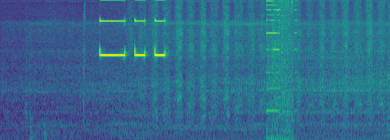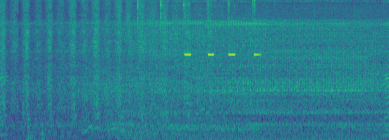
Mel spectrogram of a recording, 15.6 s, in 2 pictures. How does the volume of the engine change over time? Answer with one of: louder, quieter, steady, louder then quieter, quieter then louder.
louder.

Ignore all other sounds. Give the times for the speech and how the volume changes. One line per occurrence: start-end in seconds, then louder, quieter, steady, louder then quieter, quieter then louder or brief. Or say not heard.
not heard.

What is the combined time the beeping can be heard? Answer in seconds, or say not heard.
5 s.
